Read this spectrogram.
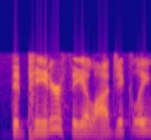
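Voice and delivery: ordinary delivery

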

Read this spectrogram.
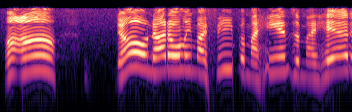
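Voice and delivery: high, loud, gushing reversal; all in, blurting it out; overeager Peter. Acted. Peter to Jesus, high loud overeager gush. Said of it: "typical foot and mouth man".

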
